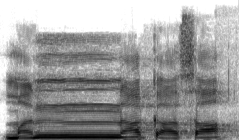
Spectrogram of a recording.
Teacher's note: اب نون نون میں مل گیا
